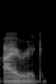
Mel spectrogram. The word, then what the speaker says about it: Eirik: And I think it's actually pronounced Eirik.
